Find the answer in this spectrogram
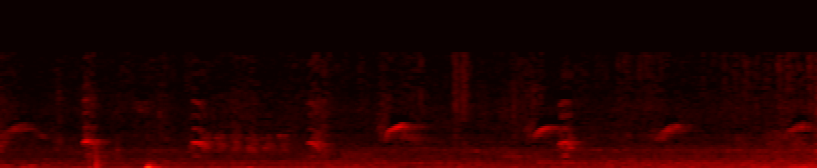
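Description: Small birds chirping, short high chirps repeating every half second to second or so, with a single thump about a second in.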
